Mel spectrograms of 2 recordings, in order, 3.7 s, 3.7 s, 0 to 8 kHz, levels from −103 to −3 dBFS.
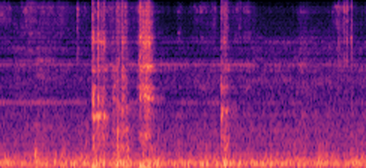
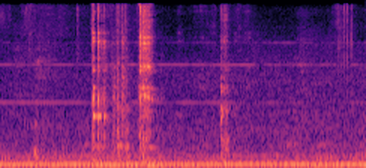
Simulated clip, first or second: first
